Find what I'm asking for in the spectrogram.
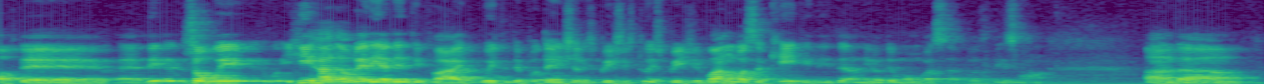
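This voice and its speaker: Halting male lecturer in an echoey hall. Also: mid-range voice. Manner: halting, full of restarts and repeated words. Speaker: university lecturer. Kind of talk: academic lecture.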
